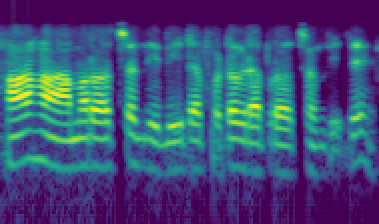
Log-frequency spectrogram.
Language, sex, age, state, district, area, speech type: Odia, male, 30-45, Odisha, Rayagada, rural, conversation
